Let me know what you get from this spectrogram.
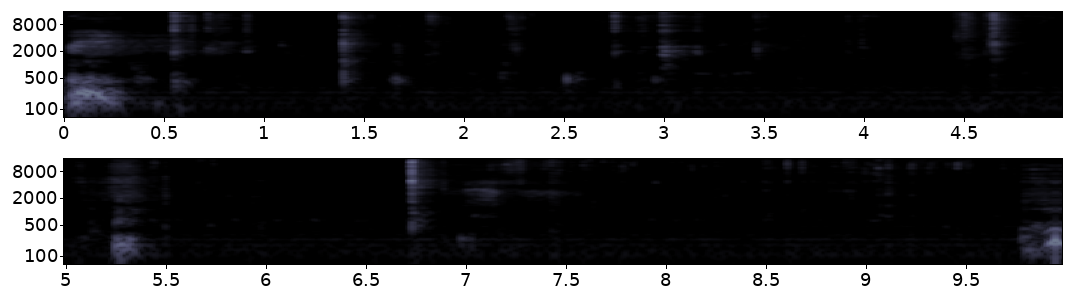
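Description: Close-up chewing and crunching of nacho tortilla chips: irregular crisp crunches with quiet gaps between, and one sharp click about seven seconds in.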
